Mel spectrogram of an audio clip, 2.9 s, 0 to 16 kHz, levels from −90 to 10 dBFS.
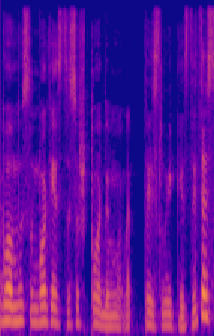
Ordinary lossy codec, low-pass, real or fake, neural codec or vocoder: AAC, 64 kbps; 14.4 kHz; fake; codec, 44.1 kHz, 2.6 kbps, SNAC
